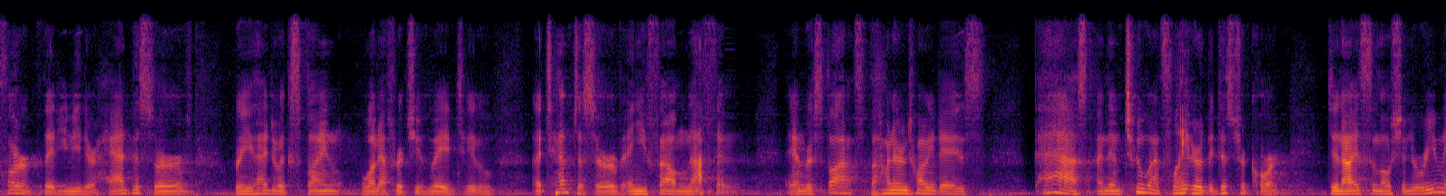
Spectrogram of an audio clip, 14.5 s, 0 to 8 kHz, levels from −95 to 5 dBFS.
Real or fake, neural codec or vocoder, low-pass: fake; codec, 24 kHz, 0.9 kbps, WavTokenizer, medium music audio release; 7.2 kHz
